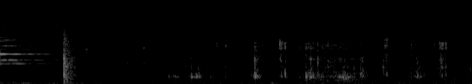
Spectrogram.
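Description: Close-miked chewing of a mouthful of raw mandarin fish sashimi in a leaf wrap: faint, soft, wet clicks and squishes. At the very start, the tail of a bell-like chime dies away.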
